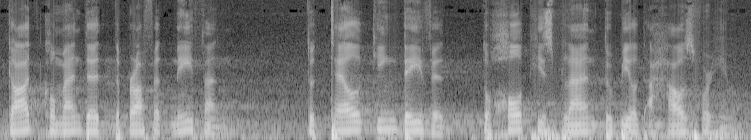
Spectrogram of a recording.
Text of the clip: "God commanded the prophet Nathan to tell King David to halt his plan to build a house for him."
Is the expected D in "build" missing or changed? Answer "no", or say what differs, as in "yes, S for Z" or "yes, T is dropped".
no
